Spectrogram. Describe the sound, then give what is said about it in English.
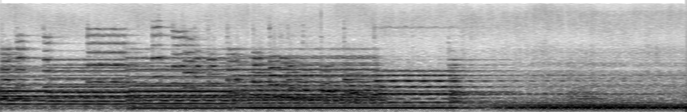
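Car engines of cars being readied outside rumble, a deep steady idle with shifting revs that swell, then drop back to a lower growl partway through, loud and continuous with no voices. “Okay, let's get outside and get the cars ready.”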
